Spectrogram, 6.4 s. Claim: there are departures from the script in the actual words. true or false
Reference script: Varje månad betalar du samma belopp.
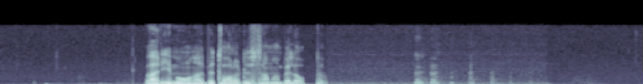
false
